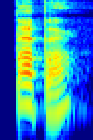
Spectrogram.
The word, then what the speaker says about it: papa: Papa lleva el acento en la primera sílaba. En cambio, papá lleva el acento en la segunda sílaba.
